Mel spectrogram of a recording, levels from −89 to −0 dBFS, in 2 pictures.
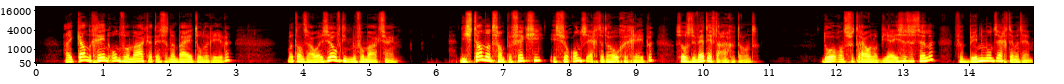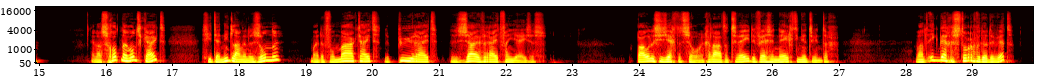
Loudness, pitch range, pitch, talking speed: -18 LUFS, 120-175 Hz, 140 Hz, 170 wpm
